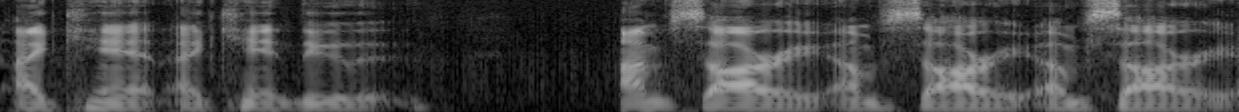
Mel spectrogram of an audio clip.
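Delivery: ordinary talk, nothing marked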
